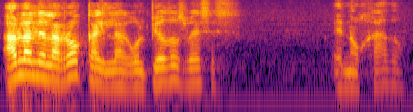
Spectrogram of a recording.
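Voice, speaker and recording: A middle-aged man with a Mexican accent preaching a sermon, telling stories in an animated way and acting out the people in them. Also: on the high side, unhurried. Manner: animated storytelling with acted-out quotes. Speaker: pastor.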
